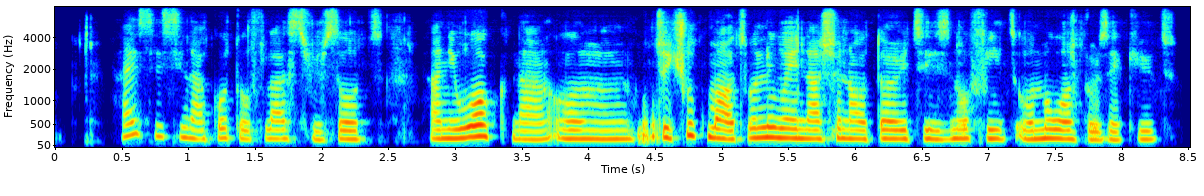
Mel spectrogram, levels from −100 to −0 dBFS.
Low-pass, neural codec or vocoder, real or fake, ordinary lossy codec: none; codec, 16 kHz, 4.8 kbps, FACodec; fake; none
